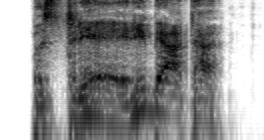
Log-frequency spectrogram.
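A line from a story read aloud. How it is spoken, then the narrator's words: Hoarse. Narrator (Russian): хрипло проговорил Гремс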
